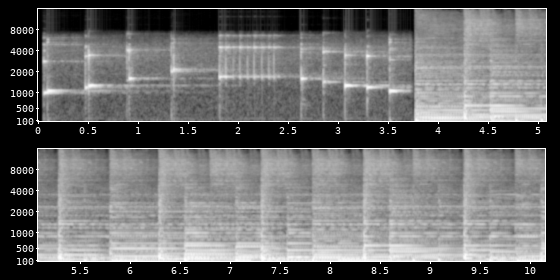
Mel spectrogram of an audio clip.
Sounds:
Music

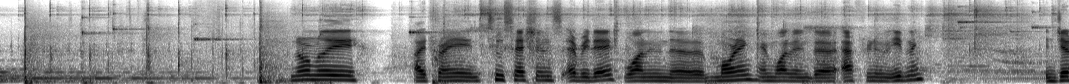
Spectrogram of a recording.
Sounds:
playing table tennis

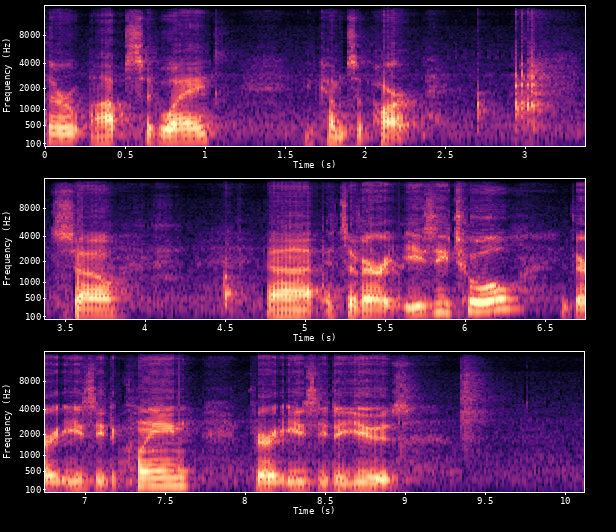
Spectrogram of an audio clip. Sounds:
Speech

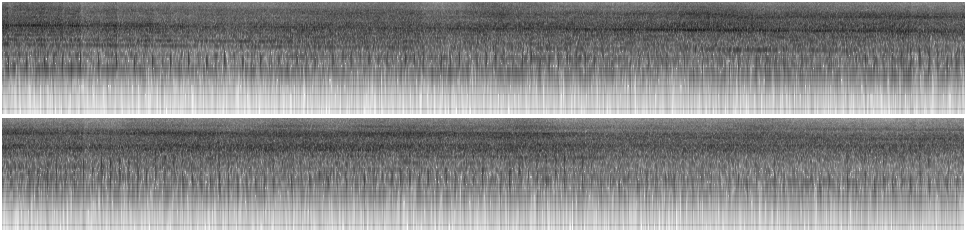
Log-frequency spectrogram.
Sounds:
Aircraft, Vehicle, airplane

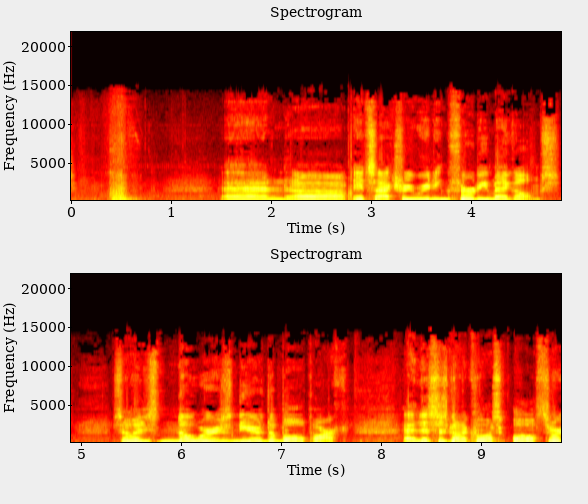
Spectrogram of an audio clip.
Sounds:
Speech

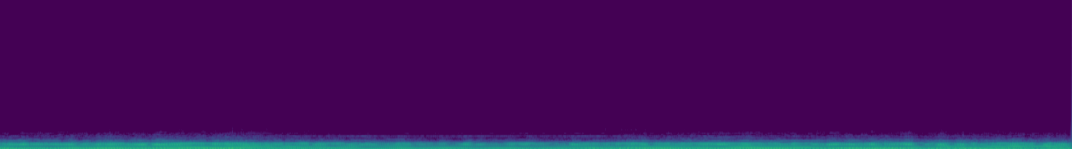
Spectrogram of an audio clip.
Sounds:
Music, Ambient music

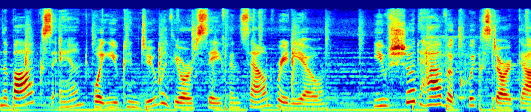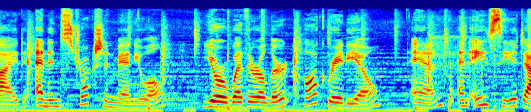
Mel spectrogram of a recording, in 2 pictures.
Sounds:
Music, Speech

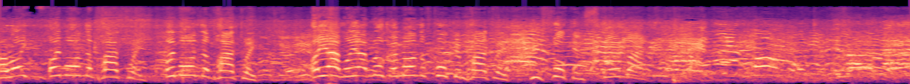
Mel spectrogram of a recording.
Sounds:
Speech

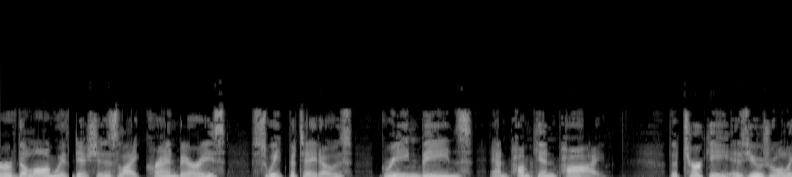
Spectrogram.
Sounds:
Speech

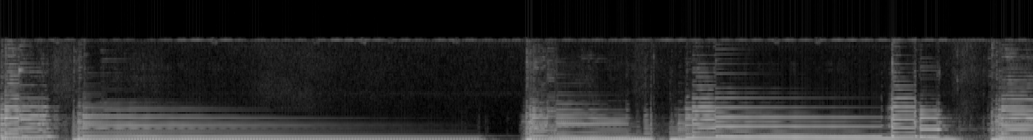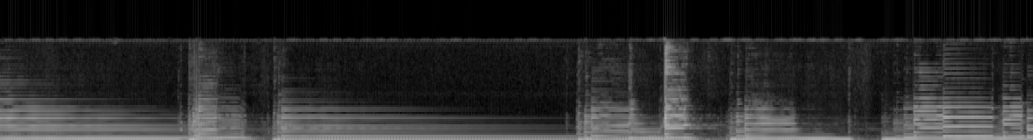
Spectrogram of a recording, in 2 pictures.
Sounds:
Guitar, Musical instrument, Music, Plucked string instrument, Strum

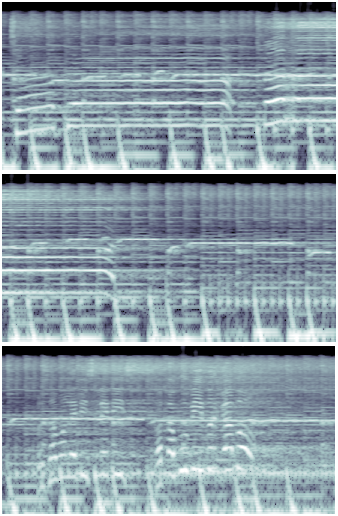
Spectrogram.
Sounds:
Happy music, Music

